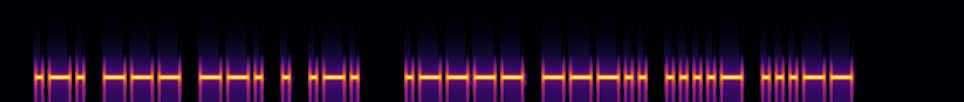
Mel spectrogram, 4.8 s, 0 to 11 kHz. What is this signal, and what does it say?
Morse code, heard as a keyed tone, about 34 wpm, 700 Hz. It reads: ROGER 1843
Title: CWT Exchange 35wpm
